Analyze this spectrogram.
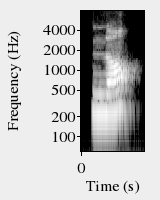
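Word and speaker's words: knock: লাভ দেওয়া jump jump নক এটা কিন্তু কে টা সাইলেন্ট থাকবে নক কে এন ও সি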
